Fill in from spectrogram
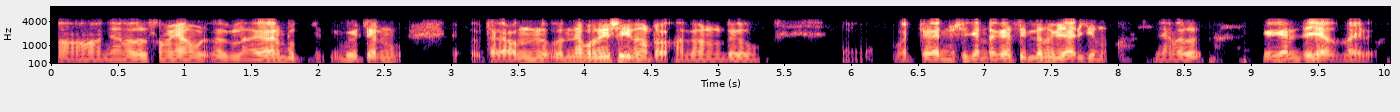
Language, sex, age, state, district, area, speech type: Malayalam, male, 60+, Kerala, Idukki, rural, conversation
